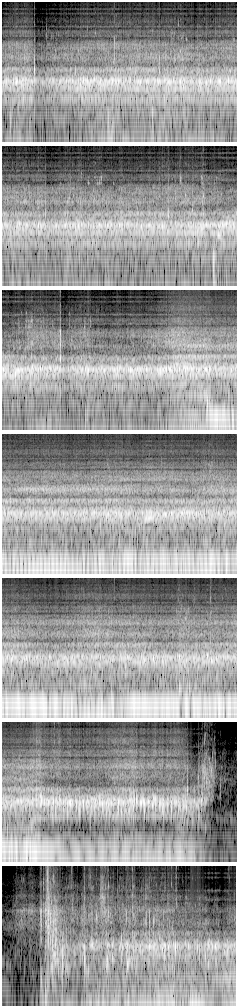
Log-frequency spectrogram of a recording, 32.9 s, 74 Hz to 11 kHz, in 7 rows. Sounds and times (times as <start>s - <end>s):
Propeller, airscrew: 12.6s - 27.3s.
